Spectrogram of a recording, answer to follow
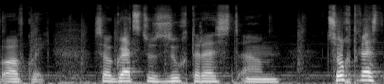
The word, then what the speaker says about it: Zuchtrest: Zuchtrest is how you pronounce it in German, but some people, I don't think, like when I say it like that.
